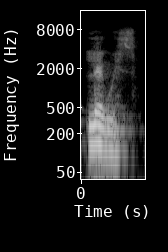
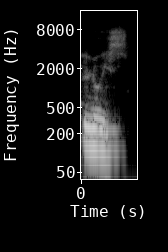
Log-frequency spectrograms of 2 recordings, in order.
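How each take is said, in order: First: The name is pronounced the Spanish way. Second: The name is pronounced the English way. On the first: It follows the speaker's own language. "tienes que pronunciarlo como se pronuncia en tu propio idioma" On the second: It follows the name's original language. "en el idioma original se pronuncia Luis"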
